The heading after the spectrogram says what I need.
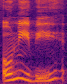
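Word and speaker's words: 鬼火: So, this fireball, this onibi, am I saying it right?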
